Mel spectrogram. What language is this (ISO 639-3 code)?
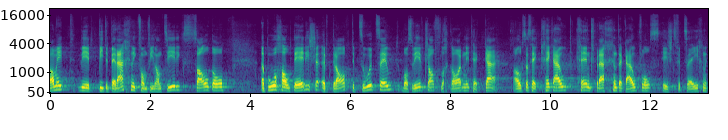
gsw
